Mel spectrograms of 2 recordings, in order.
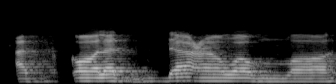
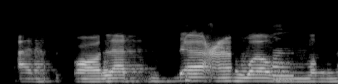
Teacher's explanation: Tidak boleh keluar udara dari huruf ta. Langsung masuk ke huruf to. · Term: idgham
